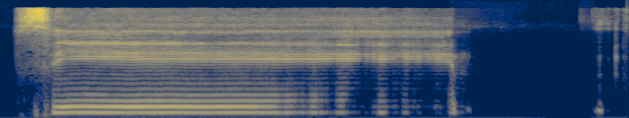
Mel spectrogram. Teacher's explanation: জিহ্বার আগা সামনের নিচের দুই দাঁতের পেট ও আগার সাথে লাগাবেন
